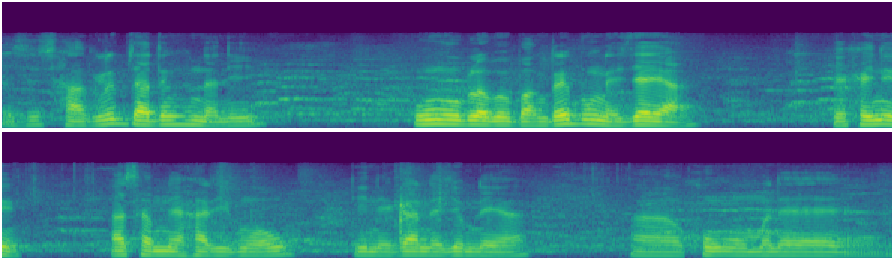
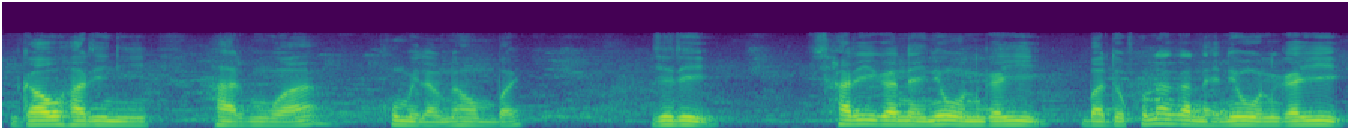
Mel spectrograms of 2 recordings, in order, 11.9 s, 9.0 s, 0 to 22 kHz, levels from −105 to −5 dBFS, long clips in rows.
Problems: none marked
